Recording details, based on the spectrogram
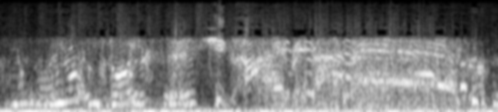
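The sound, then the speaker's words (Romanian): A school class of young girls shouts the Romanian phrase "aripi picante" (spicy wings) together in unison, loud, the chant repeated over several seconds with a few voices rising into shrill yells. “Aș vrea să strigați acum toată clasa aripi picante, aripi picante, toale de firmă, aripi picante.”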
